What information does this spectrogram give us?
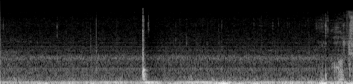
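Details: Low engine rumble of a moving vehicle with a few brief knocks and clicks, and no animal calls.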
